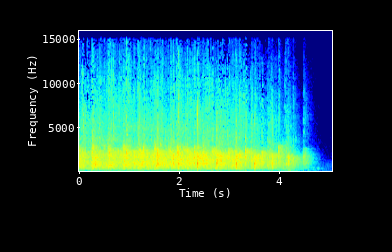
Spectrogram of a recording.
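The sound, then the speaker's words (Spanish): A church audience applauds God during a sermon, a dense wash of many hands clapping at an even, sustained loudness for several seconds before it quickly dies away at the end. “Oh, sí, dale el aplauso a Dios, se lo merece.”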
